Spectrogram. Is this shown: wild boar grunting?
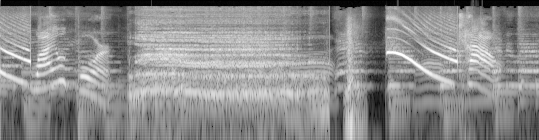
yes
